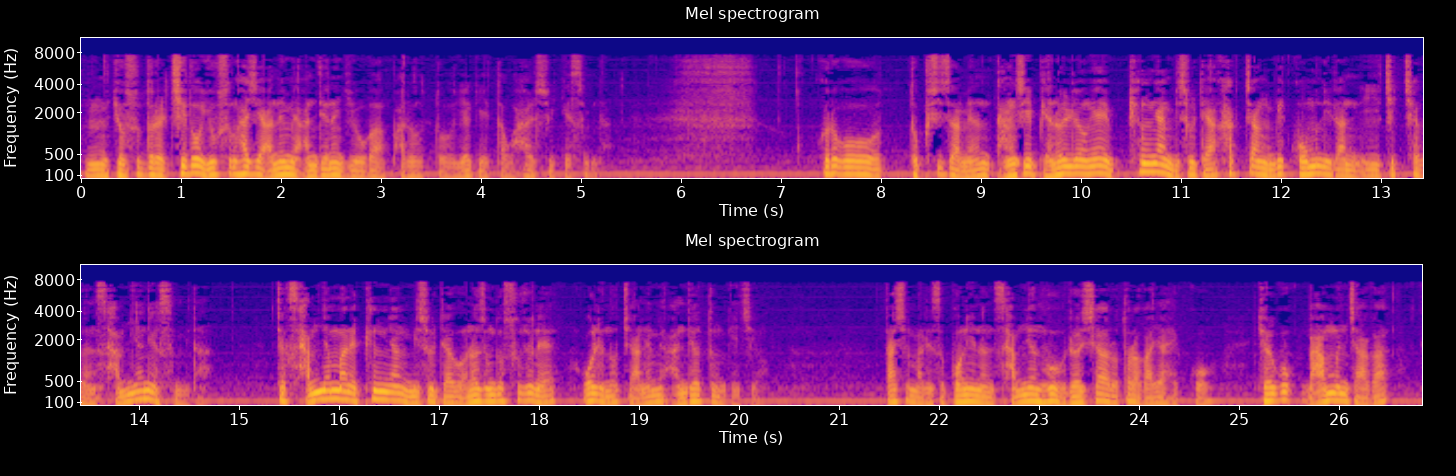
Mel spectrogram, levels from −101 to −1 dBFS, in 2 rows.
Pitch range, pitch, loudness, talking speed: 100-120 Hz, 115 Hz, -24 LUFS, 290 characters per minute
